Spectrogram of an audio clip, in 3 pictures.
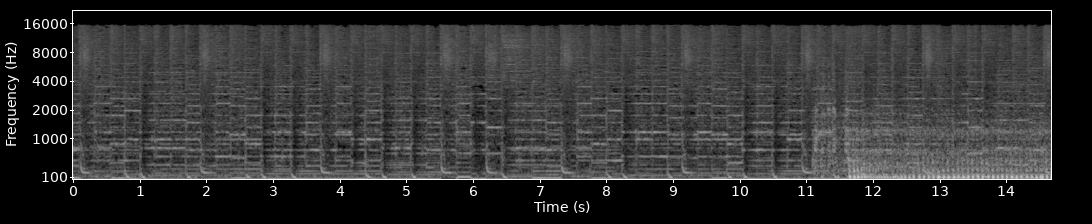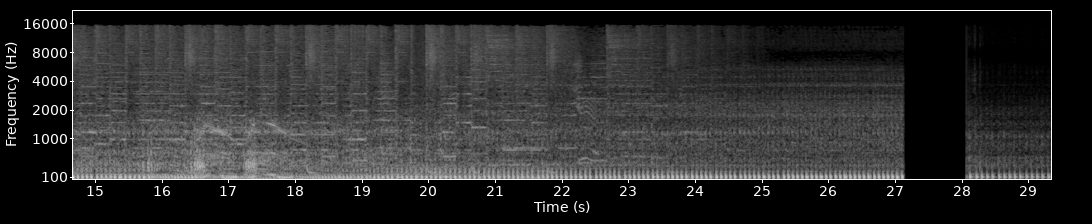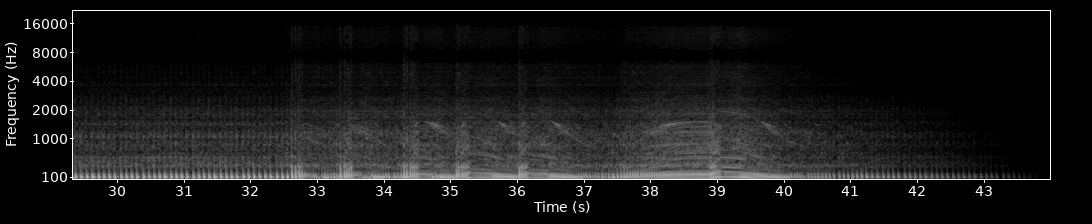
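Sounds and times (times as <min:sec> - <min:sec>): motorcycle engine idling: 0:00.0 - 0:27.2, 0:28.1 - 0:43.7
engine revving: 0:10.7 - 0:27.1, 0:32.5 - 0:40.7.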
